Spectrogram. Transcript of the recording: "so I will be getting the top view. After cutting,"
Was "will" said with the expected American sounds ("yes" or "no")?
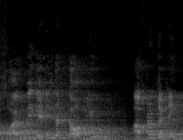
no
